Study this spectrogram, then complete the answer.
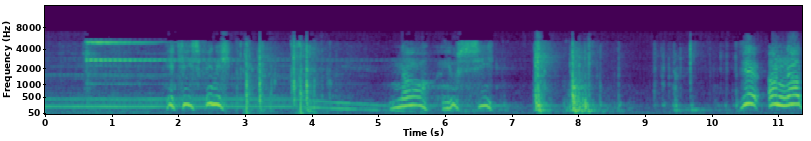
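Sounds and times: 
bright bell ringing: 0:00.0 - 0:05.9
steady low electrical hum: 0:00.0 - 0:11.3
speech: 0:01.8 - 0:03.0, 0:05.3 - 0:06.8, 0:10.4 - 0:11.3.

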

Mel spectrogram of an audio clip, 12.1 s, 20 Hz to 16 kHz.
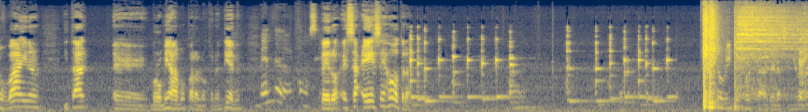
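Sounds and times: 
speech: 0:00.0 - 0:06.6
mobile phone ringtone for an incoming call: 0:06.2 - 0:10.2.

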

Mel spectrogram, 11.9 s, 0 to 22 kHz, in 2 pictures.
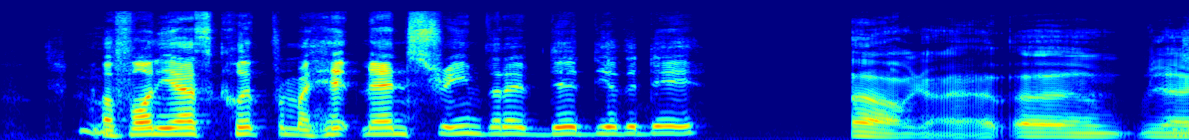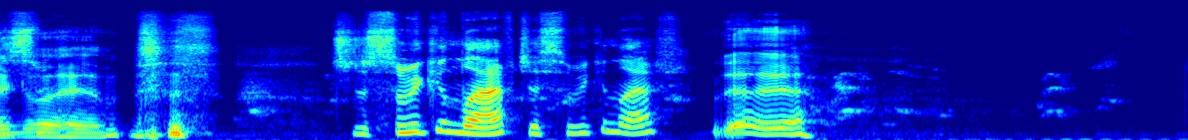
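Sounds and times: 
speech: 0:00.4 - 0:03.6, 0:04.2 - 0:10.2
laughter: 0:06.4 - 0:07.1
small dog barking and yipping: 0:10.0 - 0:11.6.

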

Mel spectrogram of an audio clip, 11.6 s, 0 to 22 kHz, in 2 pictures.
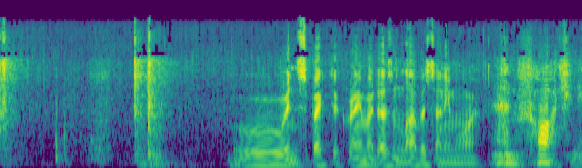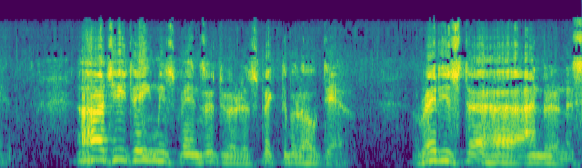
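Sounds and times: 
door opening and closing: 0:01.3 - 0:01.9
speech: 0:02.9 - 0:09.4, 0:10.0 - 0:11.6.

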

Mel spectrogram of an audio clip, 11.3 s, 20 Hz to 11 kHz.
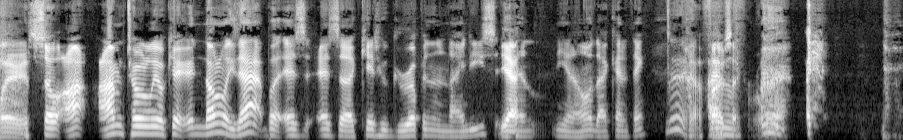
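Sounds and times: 
speech: 0:00.0 - 0:09.9
person coughing: 0:08.9 - 0:10.3
throat clearing: 0:09.5 - 0:10.2.

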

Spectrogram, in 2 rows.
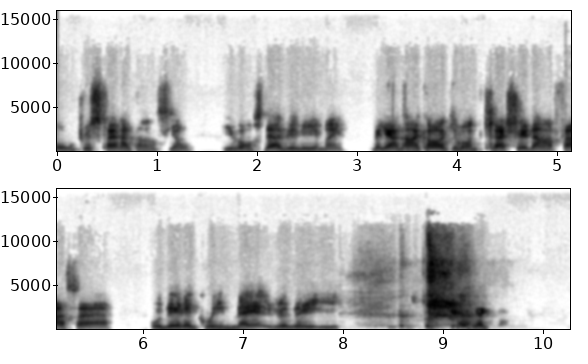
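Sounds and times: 
speech: 0:00.0 - 0:09.6
person sneezing: 0:08.4 - 0:09.4.

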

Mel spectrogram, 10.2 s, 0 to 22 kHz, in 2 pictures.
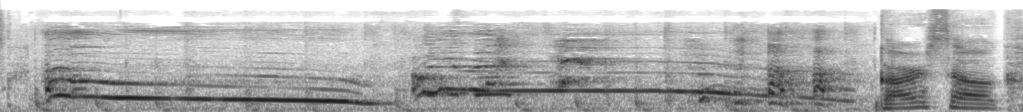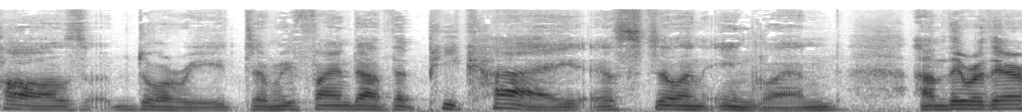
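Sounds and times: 
dog howling: 0:00.2 - 0:04.1
speech: 0:04.4 - 0:10.2.

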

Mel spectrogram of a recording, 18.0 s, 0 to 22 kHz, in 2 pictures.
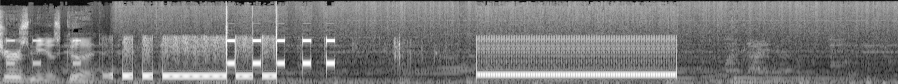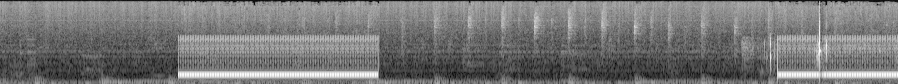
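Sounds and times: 
speech: 0:00.0 - 0:02.9
touch-tone telephone dialing beeps: 0:01.0 - 0:03.4, 0:04.8 - 0:06.8, 0:10.8 - 0:12.8, 0:16.8 - 0:17.9
quiet telephone line hiss: 0:01.0 - 0:17.9.

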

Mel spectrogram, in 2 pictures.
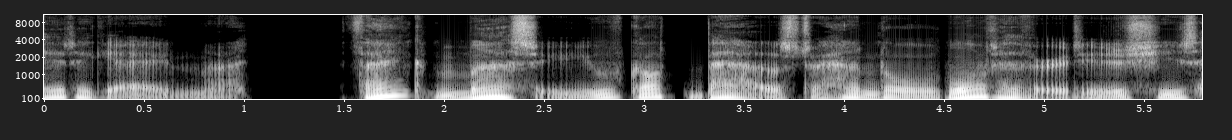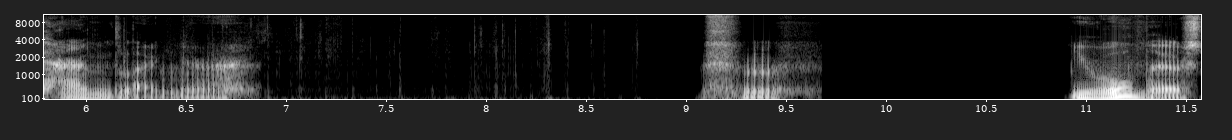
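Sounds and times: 
speech: 0:00.0 - 0:07.0, 0:09.1 - 0:09.6, 0:10.9 - 0:11.5
sheets of paper rustling as a person handles them: 0:05.8 - 0:08.9.

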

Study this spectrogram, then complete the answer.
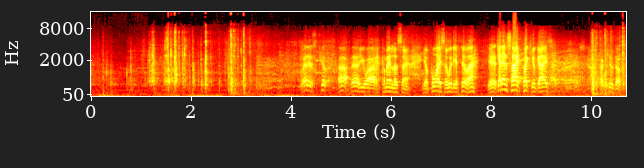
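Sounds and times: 
latch clicks and rattles: 0:00.0 - 0:03.4, 0:10.0 - 0:10.7
door being opened: 0:00.0 - 0:05.0, 0:09.9 - 0:10.7
wooden knocks: 0:01.4 - 0:03.3, 0:10.0 - 0:10.7
speech: 0:04.2 - 0:10.7.

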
